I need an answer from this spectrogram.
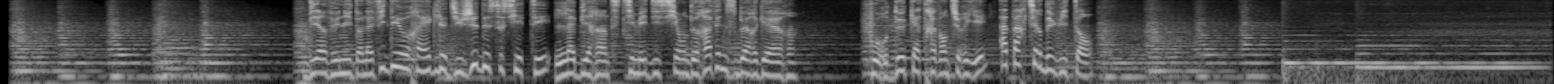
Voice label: french voice over female documentary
